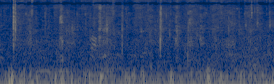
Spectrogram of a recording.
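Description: Horses' hooves cantering on a sand arena surface, heard as irregular soft thuds and clicks over a steady low rumble.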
